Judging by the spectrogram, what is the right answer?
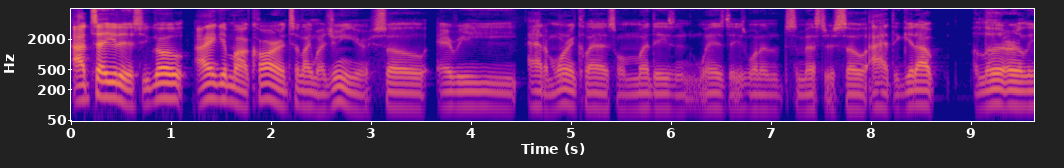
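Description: A man with an American accent, very deep and low in pitch, fairly quick with hardly any pauses, ordinary pitch variation and big swings in loudness, on a very clean recording with a silent background. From Louisiana, New Iberia. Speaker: podcast co-host. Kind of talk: casual chat.

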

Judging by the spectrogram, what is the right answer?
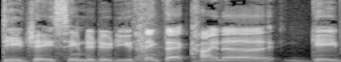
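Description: Bright and sharp in tone, a man talks at a medium pitch and a moderate pace. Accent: American. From Los Angeles. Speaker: podcast host. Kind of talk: interview.

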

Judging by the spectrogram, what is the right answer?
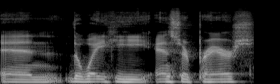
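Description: With a Spanish accent, a man talks at a medium pitch. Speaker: pastor and podcast co-host. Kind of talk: casual podcast chat; spoken prayer.

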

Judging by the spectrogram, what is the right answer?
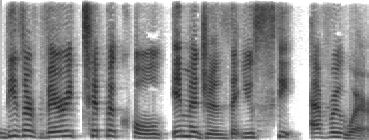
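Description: A woman in a plain, everyday voice speaks at a fairly slow pace with ordinary pitch variation. The sound is dry and close, with no echo. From Brazil, trilingual upbringing (American mother, German father). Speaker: education specialist at an NGO. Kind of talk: interview. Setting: home office, remote.

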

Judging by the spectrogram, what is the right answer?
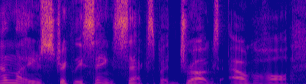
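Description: A man's fairly low voice with very wide pitch swings, at a moderate pace. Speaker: event organizer. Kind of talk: casual chat. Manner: talkative.

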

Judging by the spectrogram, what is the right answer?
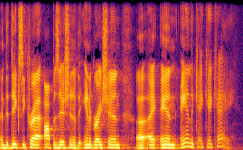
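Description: With an East Tennessee accent, a man talks using fairly even intonation. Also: very clean recording, silent background. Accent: Southern US (East Tennessee). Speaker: pastor. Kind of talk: sermon. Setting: church. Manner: informal, joking.

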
